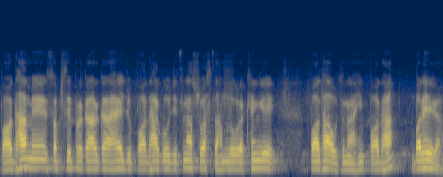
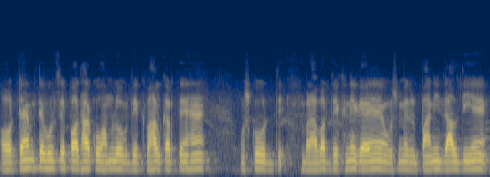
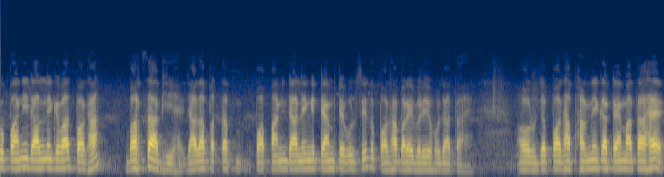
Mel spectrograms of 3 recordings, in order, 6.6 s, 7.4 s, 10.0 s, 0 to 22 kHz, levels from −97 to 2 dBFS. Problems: constant background noise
